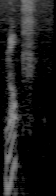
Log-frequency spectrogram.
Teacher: in German, you can have K and N as an onset, as in Knopf, button, but you cannot have that one as a valid onset of English, for example.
